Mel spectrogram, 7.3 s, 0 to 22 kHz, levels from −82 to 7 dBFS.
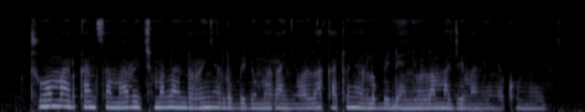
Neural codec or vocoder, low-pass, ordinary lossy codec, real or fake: none; 10.8 kHz; none; real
